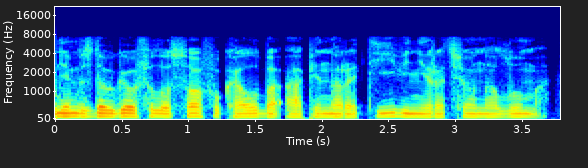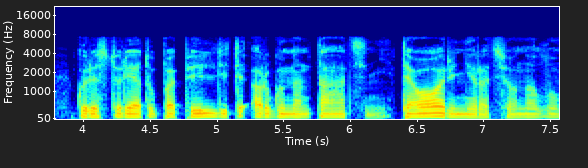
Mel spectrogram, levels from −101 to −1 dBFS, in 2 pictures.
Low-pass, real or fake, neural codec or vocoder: 7.2 kHz; real; none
